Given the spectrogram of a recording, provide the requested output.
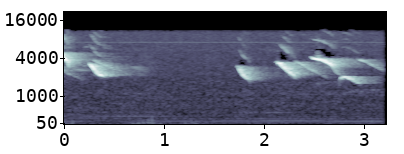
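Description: A Green-winged Saltator sings loud, clear whistled notes that slur downward, one early note, then a quick run of three or four after a pause.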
